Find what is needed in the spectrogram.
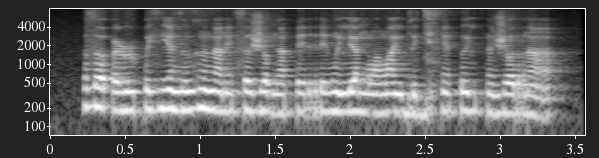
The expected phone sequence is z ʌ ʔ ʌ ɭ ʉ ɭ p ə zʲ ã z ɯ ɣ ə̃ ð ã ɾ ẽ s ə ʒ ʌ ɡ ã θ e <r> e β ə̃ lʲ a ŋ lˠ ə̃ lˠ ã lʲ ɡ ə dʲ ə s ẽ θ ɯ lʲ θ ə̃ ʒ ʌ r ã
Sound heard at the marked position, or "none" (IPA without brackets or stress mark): r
